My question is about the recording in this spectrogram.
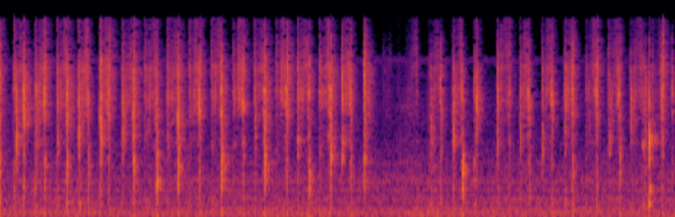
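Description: A tarot deck shuffled by hand, the cards slapping and riffling in quick runs of clicks with a brief pause a little past halfway.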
